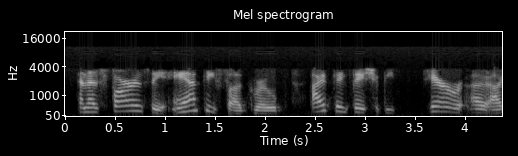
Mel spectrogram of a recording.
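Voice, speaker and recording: A woman speaks at a moderate pace with a medium pitch. Her pitch swings very widely. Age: 60s. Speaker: caller, retiree. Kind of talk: call-in comment.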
